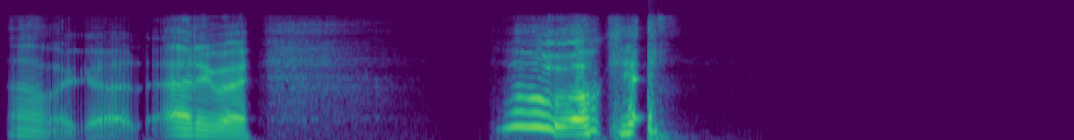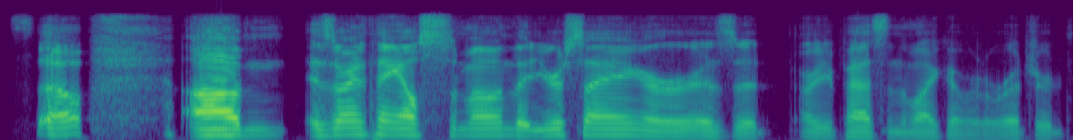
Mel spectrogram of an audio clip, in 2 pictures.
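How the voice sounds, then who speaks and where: A man acts as game master in casual table chat. His medium-pitched voice is clean and smooth, recorded very dry and a little dull. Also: very animated, moderate pace, pauses often, a bit bright, dry recording.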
